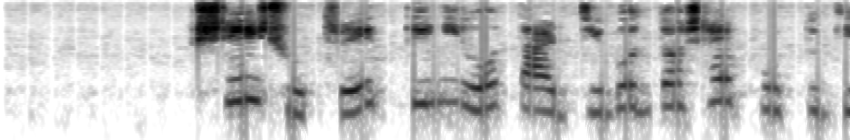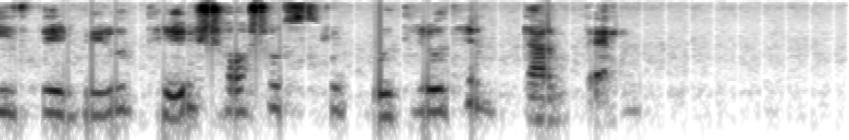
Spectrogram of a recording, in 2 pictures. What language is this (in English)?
Bangla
